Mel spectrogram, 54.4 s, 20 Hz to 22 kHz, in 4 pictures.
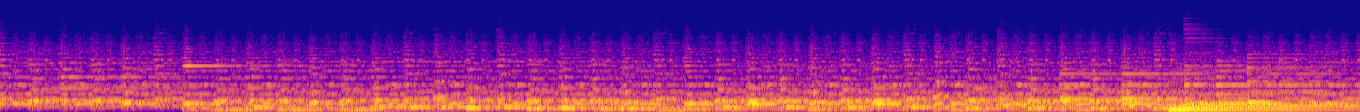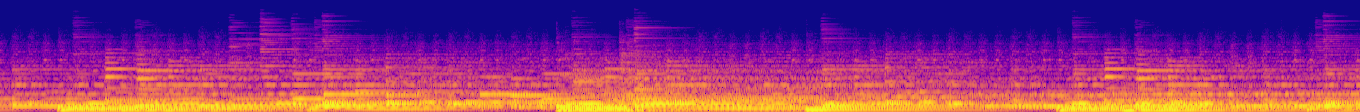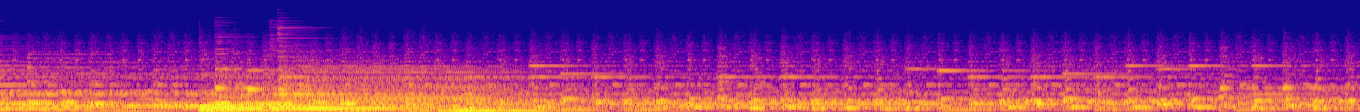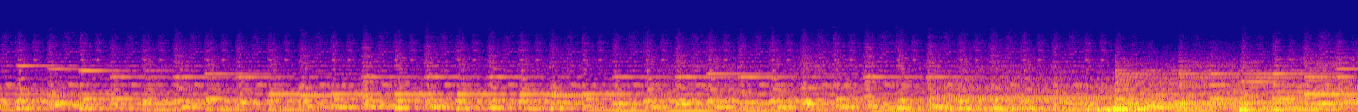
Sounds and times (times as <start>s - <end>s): Music: 0.0s - 54.3s.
